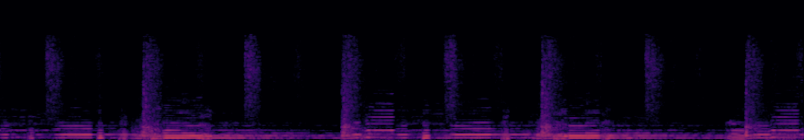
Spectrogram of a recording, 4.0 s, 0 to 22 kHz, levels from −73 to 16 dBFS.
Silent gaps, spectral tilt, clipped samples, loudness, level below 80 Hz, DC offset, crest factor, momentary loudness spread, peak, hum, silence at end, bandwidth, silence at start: none; -2.5 dB/octave; under 0.1%; -35 LUFS; -74 dBFS; under 0.1%; 16 dB; 10 LU; -20 dBFS; none; 0 s; 17 kHz; 0 s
